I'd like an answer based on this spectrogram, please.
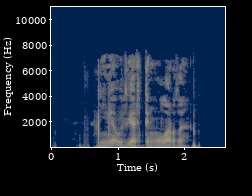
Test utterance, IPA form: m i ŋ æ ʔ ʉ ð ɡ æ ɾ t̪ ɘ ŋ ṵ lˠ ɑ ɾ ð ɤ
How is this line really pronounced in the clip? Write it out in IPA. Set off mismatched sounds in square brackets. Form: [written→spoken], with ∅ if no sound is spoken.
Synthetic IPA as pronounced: [m→n] i ŋ æ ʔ ʉ ð ɡ æ ɾ t̪ ɘ ŋ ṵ lˠ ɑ ɾ ð ɤ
